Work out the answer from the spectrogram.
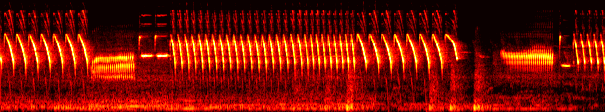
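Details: Kenari Nusantara canary in long, lively song used to tutor other birds: rapid series of high descending whistled sweeps, a buzzy low trill, then a long fast metallic rattle and more sweeps.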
